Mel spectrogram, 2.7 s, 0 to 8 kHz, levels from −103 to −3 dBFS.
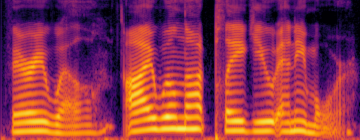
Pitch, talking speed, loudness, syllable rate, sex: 200 Hz, 200 wpm, -16 LUFS, 4.9 syllables/s, female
